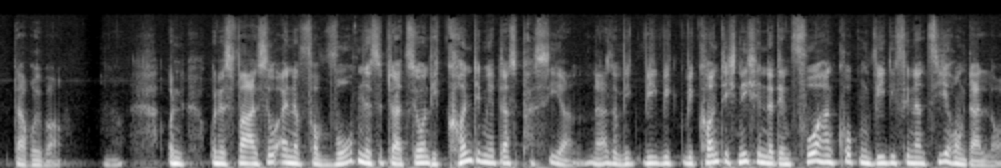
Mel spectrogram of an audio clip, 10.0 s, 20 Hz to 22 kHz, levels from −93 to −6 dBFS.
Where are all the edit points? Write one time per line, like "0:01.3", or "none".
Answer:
0:01.6
0:04.3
